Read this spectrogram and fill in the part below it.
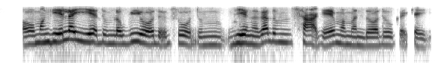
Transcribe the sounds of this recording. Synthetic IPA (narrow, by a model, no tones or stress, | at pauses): ɔmaŋɡelɐjeɐdumlɐwbijɔdṵzoɐdumjeŋɐɡaɐdumsa̰ɡemɐmɐndɔɐduka̰jkaj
